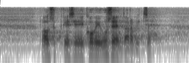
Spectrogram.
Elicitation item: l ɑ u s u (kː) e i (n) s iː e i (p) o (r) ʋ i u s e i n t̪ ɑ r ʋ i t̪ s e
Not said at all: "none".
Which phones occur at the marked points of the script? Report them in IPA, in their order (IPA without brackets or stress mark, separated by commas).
kː, none, k, none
